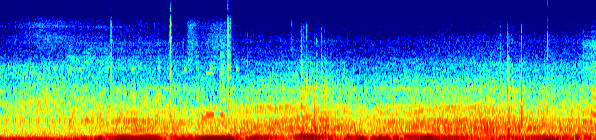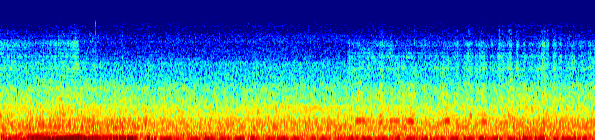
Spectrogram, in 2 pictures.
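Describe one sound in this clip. A car engine hums and revs as the car pulls away.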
